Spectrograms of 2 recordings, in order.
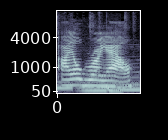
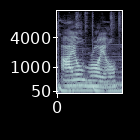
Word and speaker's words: Isle Royale: Before I came to this national park, I thought it was pronounced Isle Royale, but the boat captain and park ranger both confirmed that it is Isle Royale.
